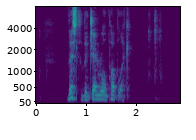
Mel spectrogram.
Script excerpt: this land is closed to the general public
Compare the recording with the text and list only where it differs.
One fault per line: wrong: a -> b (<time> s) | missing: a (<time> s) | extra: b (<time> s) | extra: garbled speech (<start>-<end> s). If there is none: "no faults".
missing: land is closed (0.8 s)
